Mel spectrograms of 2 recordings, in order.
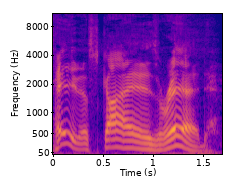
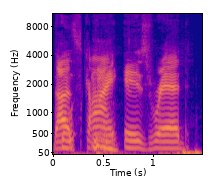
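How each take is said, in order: First: It is said in a natural, human-sounding voice. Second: It is said in a flat, old-school robot voice.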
